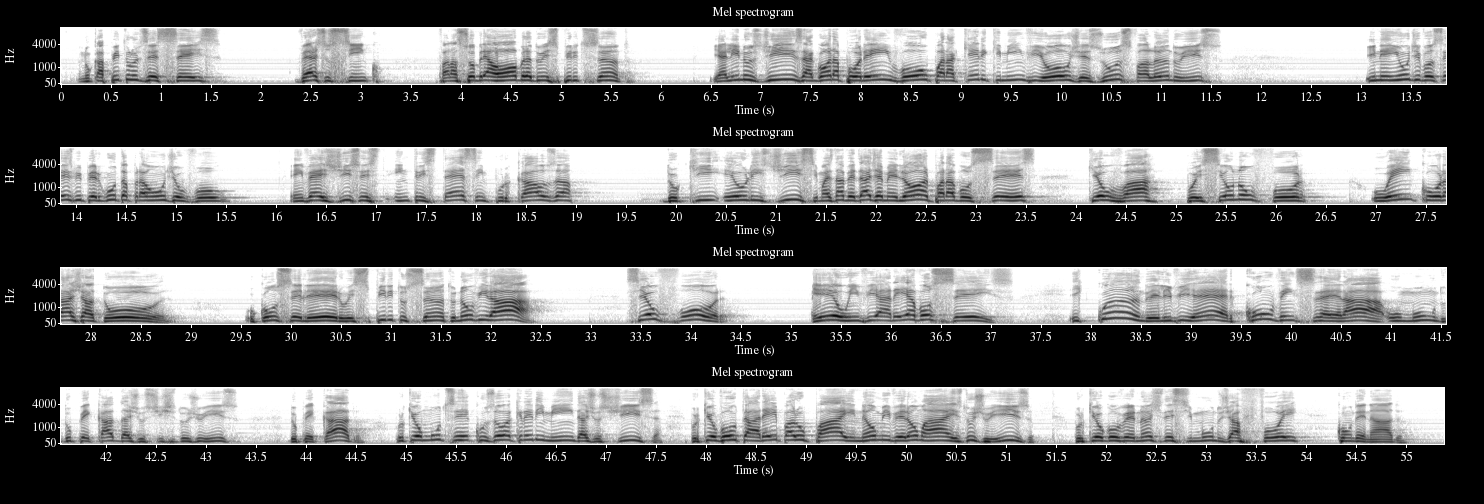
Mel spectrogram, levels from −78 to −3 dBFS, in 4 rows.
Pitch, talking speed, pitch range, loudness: 210 Hz, 140 wpm, 175-235 Hz, -19 LUFS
